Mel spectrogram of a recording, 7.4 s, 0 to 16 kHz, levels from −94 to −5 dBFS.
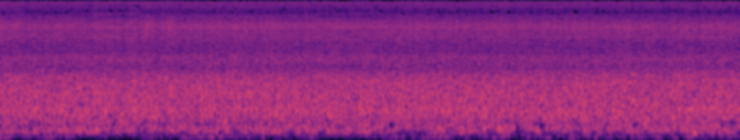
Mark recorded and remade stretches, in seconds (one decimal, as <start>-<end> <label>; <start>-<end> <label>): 0.0-0.8 recorded; 0.8-1.4 remade; 1.4-3.2 recorded; 3.2-3.8 remade; 3.8-7.4 recorded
